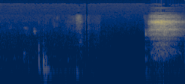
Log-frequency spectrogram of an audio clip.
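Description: A short, forceful nose blow into a tissue by a person with a cold, a breathy honking rush of air lasting about half a second, after a few quiet soft rustles.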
